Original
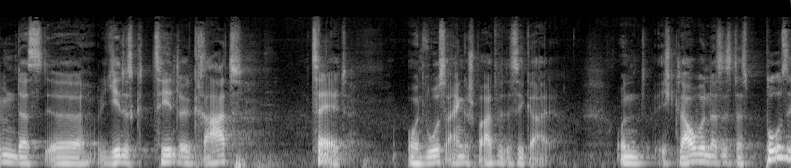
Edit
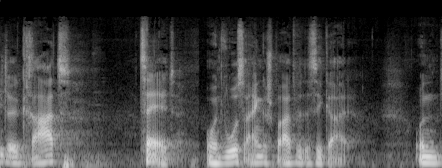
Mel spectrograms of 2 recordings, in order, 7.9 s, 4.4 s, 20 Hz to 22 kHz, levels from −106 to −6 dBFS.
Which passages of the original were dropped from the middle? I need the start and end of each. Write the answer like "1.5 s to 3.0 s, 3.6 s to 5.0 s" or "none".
3.7 s to 4.0 s

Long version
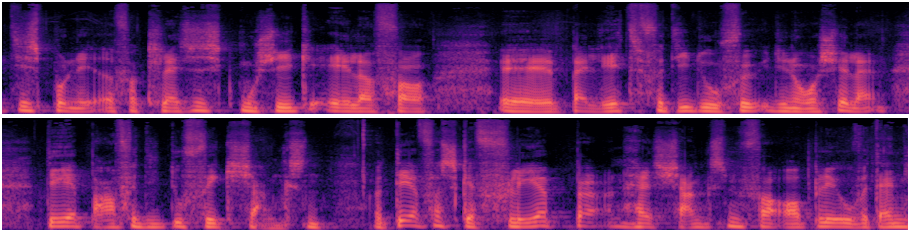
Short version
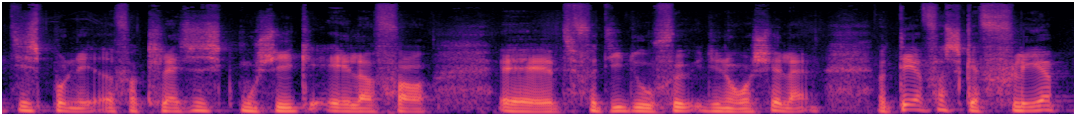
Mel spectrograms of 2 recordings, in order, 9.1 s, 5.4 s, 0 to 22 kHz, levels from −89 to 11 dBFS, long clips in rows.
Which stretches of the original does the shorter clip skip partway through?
2.8 s to 3.1 s, 4.7 s to 6.4 s

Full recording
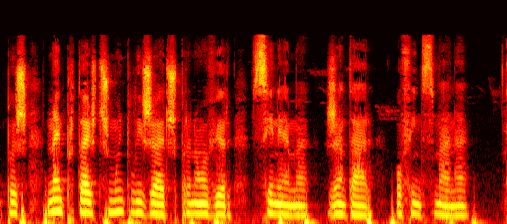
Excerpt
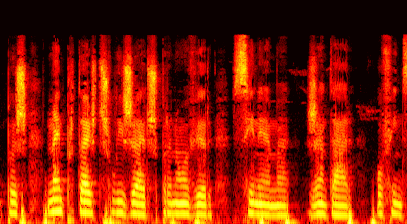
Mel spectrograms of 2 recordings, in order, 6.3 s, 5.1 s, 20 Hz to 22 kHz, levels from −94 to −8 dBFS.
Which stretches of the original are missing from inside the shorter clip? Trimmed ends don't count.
1.3 s to 1.6 s

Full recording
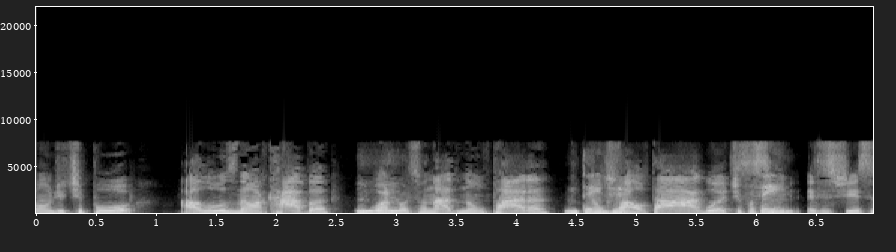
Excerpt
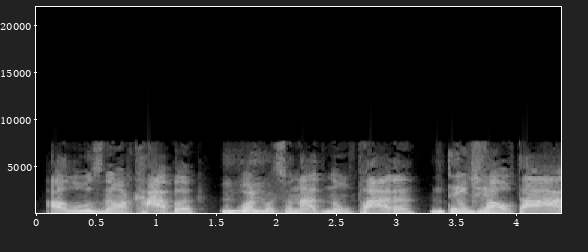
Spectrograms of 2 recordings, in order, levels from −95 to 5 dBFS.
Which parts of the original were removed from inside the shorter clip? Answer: none

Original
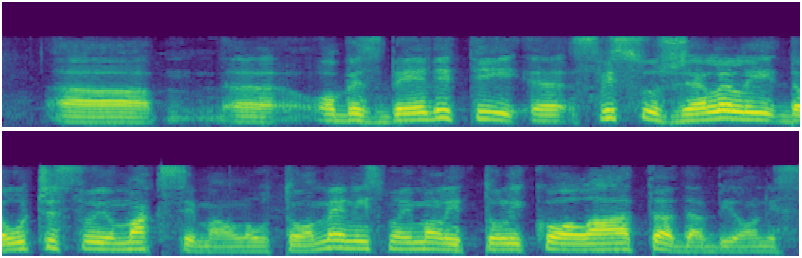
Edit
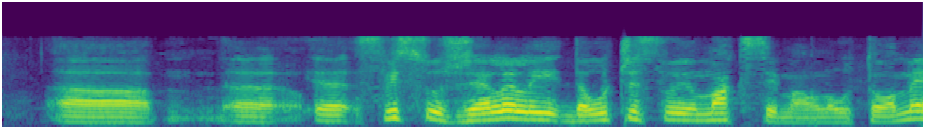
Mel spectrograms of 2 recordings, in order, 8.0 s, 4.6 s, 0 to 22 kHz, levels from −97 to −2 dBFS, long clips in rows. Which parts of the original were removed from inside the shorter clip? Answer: 1.5 s to 2.6 s

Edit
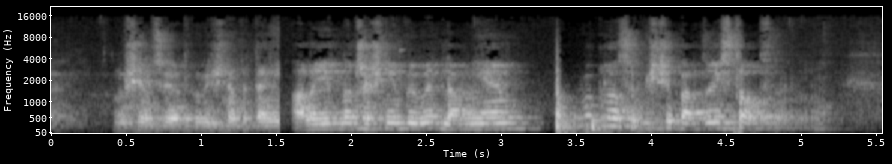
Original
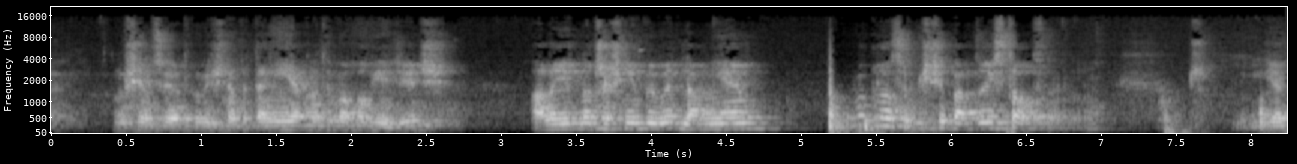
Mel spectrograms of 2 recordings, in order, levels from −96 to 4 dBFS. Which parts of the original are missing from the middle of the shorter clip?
1.5 s to 3.1 s, 4.9 s to 5.1 s

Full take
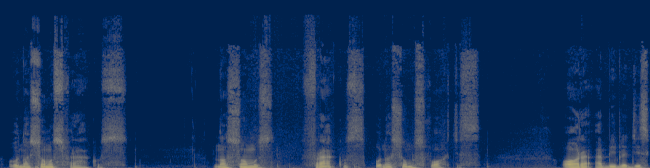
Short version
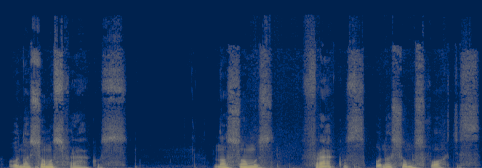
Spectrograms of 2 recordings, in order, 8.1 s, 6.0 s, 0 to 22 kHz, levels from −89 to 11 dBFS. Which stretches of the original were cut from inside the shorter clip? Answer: none

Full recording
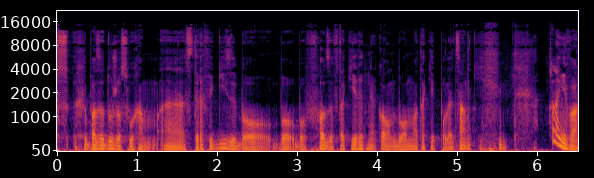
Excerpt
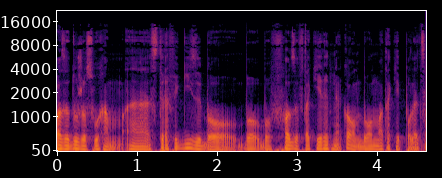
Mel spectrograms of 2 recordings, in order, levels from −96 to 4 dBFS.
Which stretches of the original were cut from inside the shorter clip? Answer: none

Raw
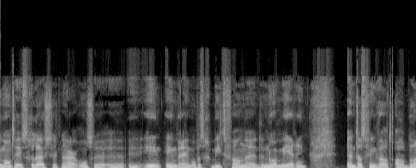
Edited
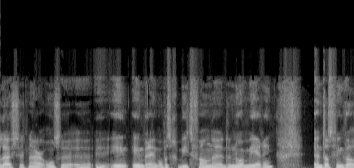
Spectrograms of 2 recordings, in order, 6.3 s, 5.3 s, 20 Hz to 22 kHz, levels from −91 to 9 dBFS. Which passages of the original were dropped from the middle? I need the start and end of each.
none

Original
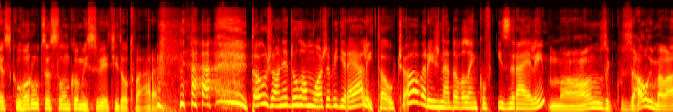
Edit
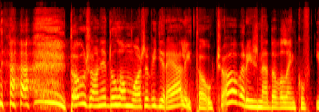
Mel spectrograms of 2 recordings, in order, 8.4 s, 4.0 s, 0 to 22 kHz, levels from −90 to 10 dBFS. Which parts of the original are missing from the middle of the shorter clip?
none

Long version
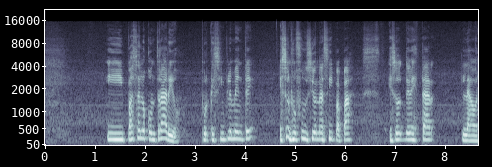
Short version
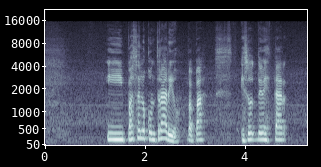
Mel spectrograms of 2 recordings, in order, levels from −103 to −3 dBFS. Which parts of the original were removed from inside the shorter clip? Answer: 2.8 s to 5.8 s

